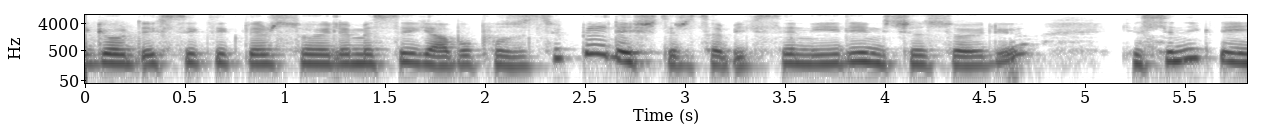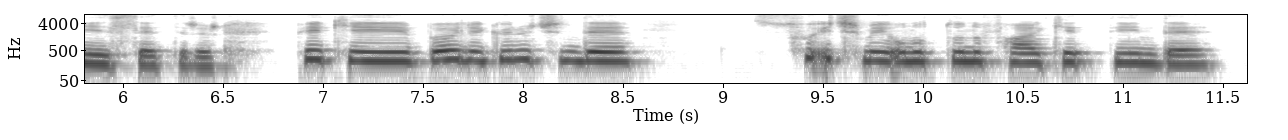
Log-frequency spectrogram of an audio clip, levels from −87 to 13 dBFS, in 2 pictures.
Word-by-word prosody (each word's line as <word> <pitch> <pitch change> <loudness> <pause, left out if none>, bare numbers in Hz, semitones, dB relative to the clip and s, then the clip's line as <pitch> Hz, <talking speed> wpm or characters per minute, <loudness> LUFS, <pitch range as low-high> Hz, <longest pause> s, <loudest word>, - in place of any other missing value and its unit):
gördüğü 185 -2 +2
eksiklikleri 185 0 -3
söylemesi, 185 +1 -1
ya, 175 -5 0
bu 170 0 -4
pozitif 170 - -6
bir 400 - +2
eleştiri 215 - +2
tabii 155 -3 -3
ki 155 - -19
senin 190 -1 -3
iyiliğin 190 +3 +1
için 175 0 -4
söylüyor. 165 - -2 0.4
Kesinlikle 225 +8 -1
iyi 195 -4 +3
hissettirir. 165 -3 -3 0.4
Peki, 230 -4 +3
böyle, 240 0 +6
gün 250 +3 -2
içinde 230 -3 +4 0.6
su 295 - -5
içmeyi 235 -4 0
unuttuğunu 220 0 +2
fark 205 -1 -3
ettiğinde 200 -4 -1
200 Hz, 135 wpm, -25 LUFS, 180-225 Hz, 0.6 s, böyle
